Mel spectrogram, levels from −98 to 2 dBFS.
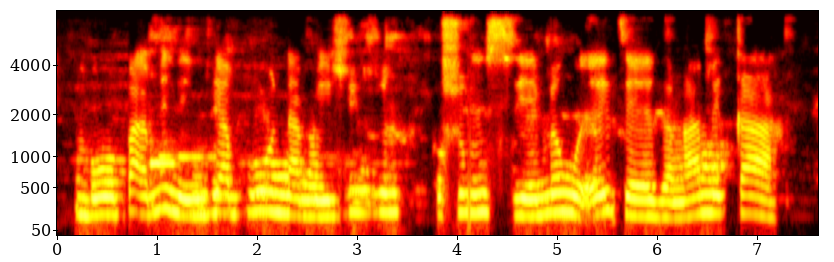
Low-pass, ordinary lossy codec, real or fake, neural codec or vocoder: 7.2 kHz; Opus, 64 kbps; fake; autoencoder, 48 kHz, 128 numbers a frame, DAC-VAE, trained on Japanese speech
